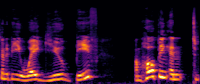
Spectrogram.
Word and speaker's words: Wagyu: I think that's how you say it correctly, Wagyu.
